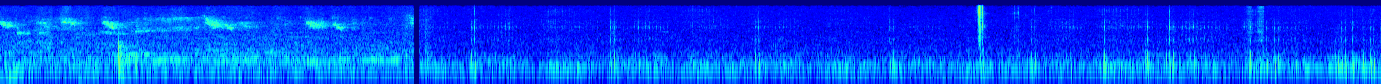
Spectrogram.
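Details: Black domestic cat, kept at home, purring as a low, steady rumble over about ten seconds, with scattered soft clicks and brief higher chirping sounds early on.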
